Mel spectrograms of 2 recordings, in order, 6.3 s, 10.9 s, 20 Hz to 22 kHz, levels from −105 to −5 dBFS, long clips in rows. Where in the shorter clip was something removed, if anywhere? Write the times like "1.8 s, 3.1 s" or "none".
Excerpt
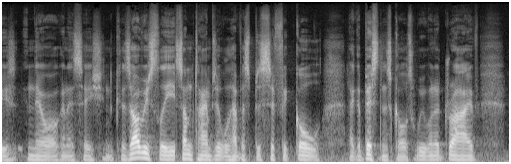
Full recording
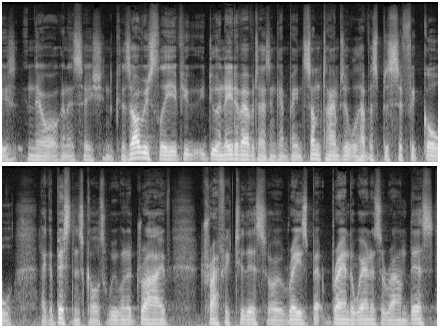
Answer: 2.2 s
